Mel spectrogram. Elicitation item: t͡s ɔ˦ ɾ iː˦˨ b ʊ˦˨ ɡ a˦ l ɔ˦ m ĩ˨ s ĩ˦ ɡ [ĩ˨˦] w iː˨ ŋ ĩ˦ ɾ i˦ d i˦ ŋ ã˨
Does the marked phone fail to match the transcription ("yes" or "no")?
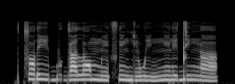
no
